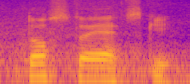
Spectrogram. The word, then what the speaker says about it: Dostoevsky: Dostoevsky, sir.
